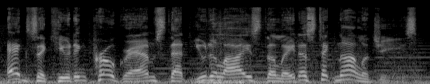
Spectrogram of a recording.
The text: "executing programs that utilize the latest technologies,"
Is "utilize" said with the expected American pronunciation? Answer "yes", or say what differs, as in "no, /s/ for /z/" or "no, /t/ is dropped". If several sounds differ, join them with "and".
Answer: yes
